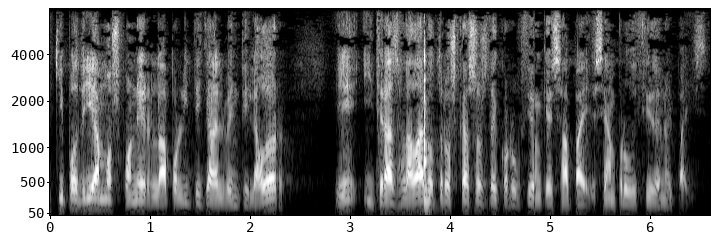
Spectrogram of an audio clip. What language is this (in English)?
Spanish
